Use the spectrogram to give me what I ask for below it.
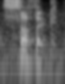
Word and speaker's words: Southwark: Like not knowing that Suffolk, even though Suffolk is spelled Southwark, so S-O-U-T-H, South, and then W-A-R-K, one word, Southwark.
